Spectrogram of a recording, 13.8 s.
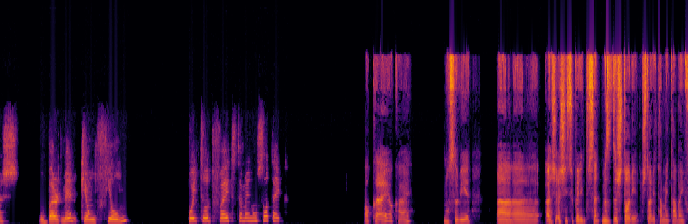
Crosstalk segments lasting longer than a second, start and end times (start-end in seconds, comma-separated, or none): none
